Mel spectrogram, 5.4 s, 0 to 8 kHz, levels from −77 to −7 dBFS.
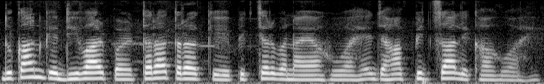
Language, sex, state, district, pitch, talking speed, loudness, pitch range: Hindi, female, Arunachal Pradesh, Lower Dibang Valley, 185 Hz, 175 wpm, -16 LUFS, 165-205 Hz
